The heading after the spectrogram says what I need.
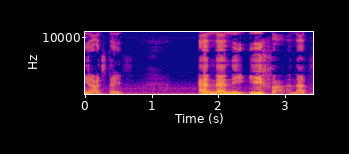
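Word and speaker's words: EAFE: everybody including the United States and then the epha and that's how it's pronounced Europe Australia and the Far East and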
